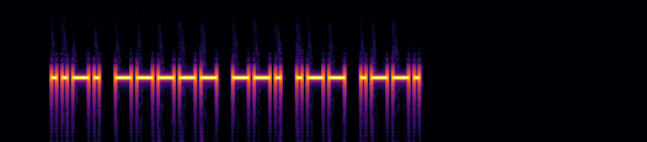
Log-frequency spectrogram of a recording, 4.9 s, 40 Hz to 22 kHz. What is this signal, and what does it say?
Morse code, heard as a keyed tone, about 32 wpm, 700 Hz. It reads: F0GWP
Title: DXCC-100 Call Signs - 5 Characters - Repeated 2x - 30wpm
